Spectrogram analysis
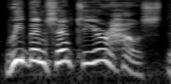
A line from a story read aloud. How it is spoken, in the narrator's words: Marjorie Meritz and Shirley Howes, missionary teacher and nurse, with a shout saying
